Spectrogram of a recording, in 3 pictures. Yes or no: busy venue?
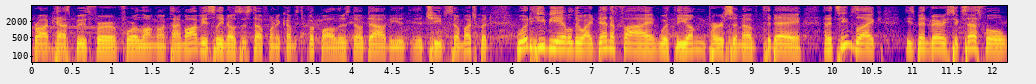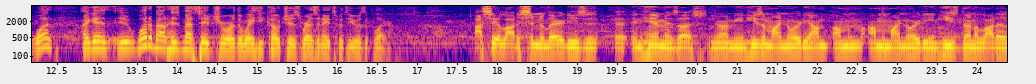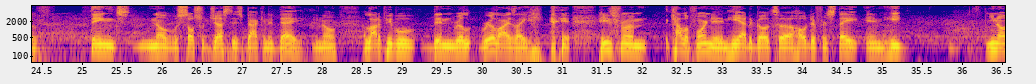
yes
